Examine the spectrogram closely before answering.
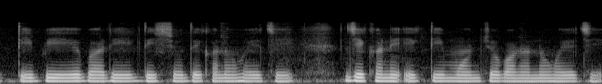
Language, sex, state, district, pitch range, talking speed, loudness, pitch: Bengali, female, West Bengal, Purulia, 145-155 Hz, 100 wpm, -17 LUFS, 150 Hz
